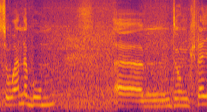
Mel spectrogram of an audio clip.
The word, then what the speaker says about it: Suvarnabhumi: Ça s'écrit Suvarnabhumi, mais ça se prononce Suvarnabhumi.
